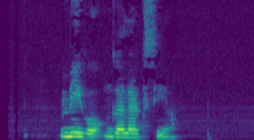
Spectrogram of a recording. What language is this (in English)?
Galician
